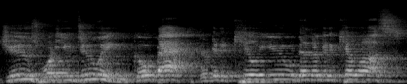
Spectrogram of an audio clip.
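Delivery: loud, high-pitched screaming.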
